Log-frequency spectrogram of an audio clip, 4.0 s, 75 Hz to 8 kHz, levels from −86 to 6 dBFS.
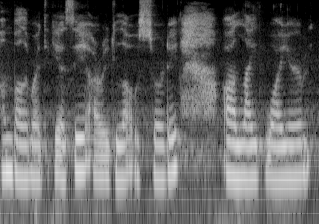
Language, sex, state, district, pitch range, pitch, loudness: Nagamese, female, Nagaland, Dimapur, 190-215 Hz, 195 Hz, -15 LUFS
